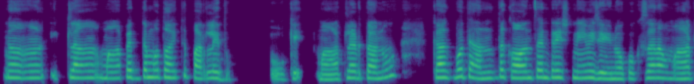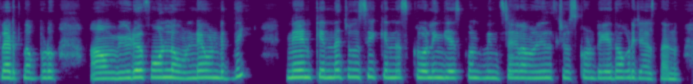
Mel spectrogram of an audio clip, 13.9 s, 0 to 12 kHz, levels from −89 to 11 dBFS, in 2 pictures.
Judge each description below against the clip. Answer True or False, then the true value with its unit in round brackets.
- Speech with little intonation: True (1.9 semitones)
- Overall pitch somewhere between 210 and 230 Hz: False (265 Hz)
